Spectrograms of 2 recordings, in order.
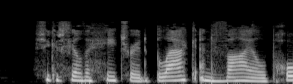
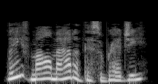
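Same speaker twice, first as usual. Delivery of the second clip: raised, louder protest; upset demand; 6 semitones higher, 4 dB louder than usual. A narrator's reading. Daughter tells father off about Mom, upset demand. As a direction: warn him off, pitch raised.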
